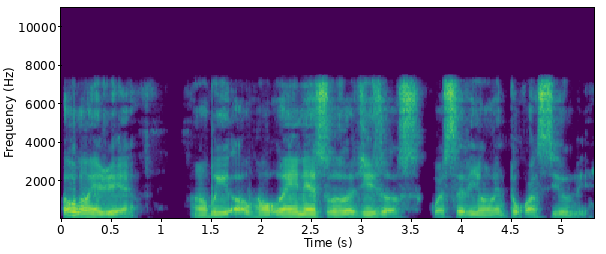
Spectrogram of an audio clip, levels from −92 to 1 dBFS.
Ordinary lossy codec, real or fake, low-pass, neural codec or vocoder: none; fake; 7.2 kHz; codec, 16 kHz, 4.8 kbps, FACodec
